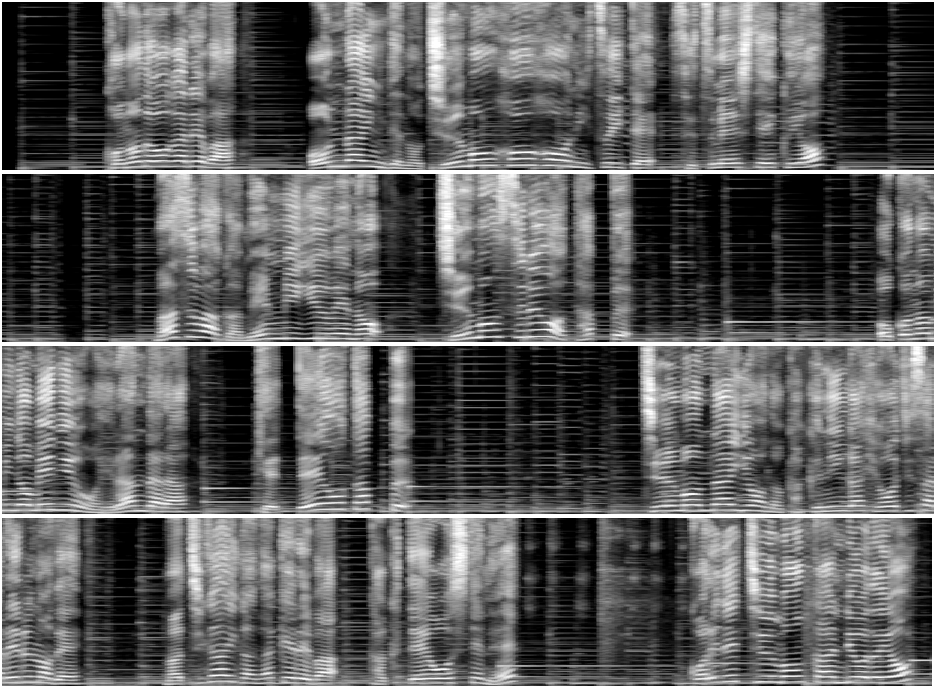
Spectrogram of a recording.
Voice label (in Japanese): 研修動画 （アニメーション）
